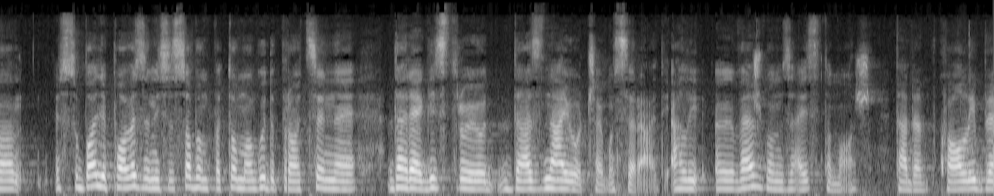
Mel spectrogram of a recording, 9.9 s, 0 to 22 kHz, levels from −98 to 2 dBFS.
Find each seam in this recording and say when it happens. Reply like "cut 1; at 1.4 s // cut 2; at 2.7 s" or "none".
cut 1; at 8.9 s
